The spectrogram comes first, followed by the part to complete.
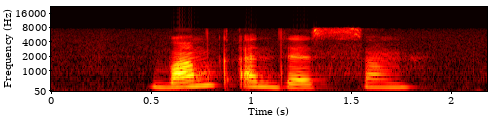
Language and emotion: Russian, neutral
